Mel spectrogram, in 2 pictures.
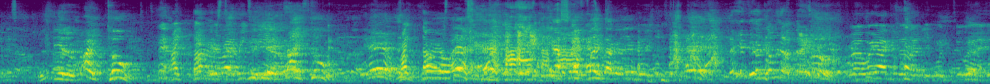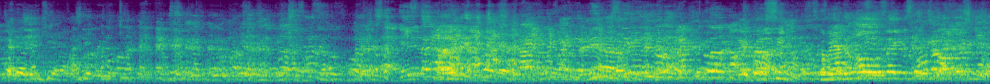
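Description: Young men talk with animation close by.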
